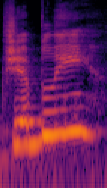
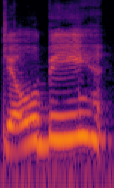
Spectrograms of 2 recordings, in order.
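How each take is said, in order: First: The name is said as 'Ghib-li', b before l. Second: The name is said as 'Gil-by', l before b. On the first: The speaker calls it right. "does he mean Studio Ghibli?" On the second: The speaker calls it wrong. "He mispronounced it"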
